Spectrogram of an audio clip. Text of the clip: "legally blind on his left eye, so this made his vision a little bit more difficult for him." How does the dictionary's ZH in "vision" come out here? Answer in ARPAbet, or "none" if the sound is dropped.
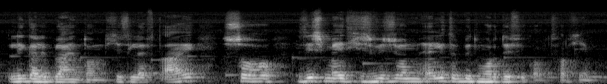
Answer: Z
